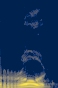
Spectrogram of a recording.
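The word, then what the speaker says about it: road: ए ओ और ए एक साथ हो तो इसका उच्चारण ओ होता है। ठीक है? तो पढ़ेंगे इसको रोड।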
